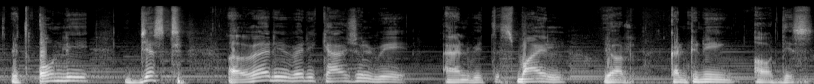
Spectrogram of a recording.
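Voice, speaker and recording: Music plays in the background as a man speaks at a fairly slow pace with long, frequent pauses. His pitch swings very widely. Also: medium pitch for a man. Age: old. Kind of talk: interview answer.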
